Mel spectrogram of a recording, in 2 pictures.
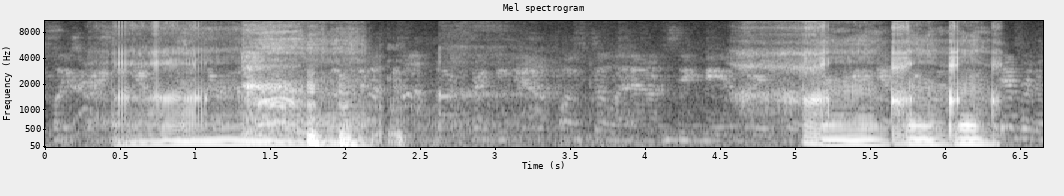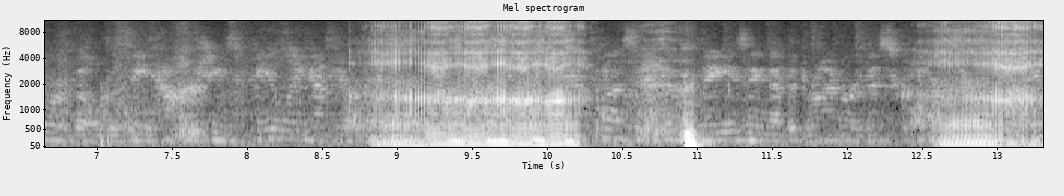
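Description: Loud, rough, partly voiced snores recur about every four seconds, roughly 15 a minute, in a quiet room: snoring.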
